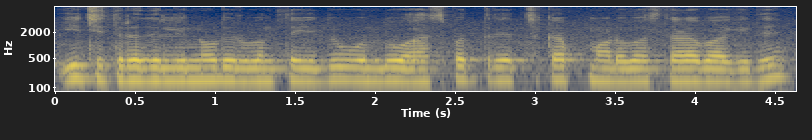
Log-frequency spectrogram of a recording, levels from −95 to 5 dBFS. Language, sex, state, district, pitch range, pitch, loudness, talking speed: Kannada, male, Karnataka, Koppal, 145-155 Hz, 150 Hz, -16 LUFS, 130 wpm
